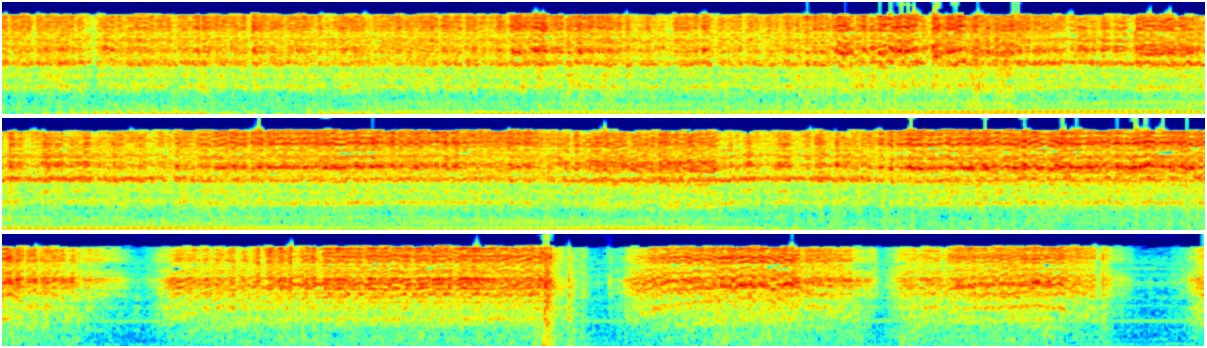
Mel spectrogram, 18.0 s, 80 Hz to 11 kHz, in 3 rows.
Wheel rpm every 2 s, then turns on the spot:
240, 230, 230, 230, 220, 220, 120, 150, 110.
none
